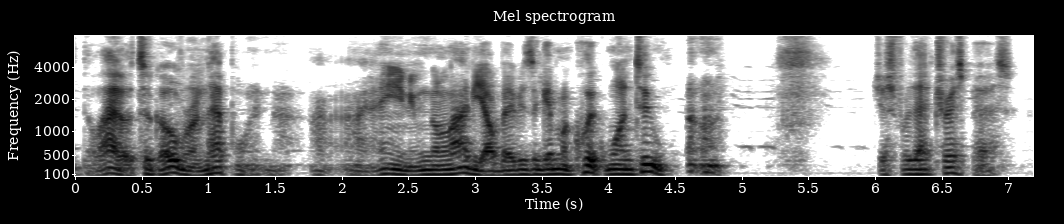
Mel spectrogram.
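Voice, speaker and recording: Deep and husky, the host's voice carries a casual, rambling story on his own show. He boasts and swears freely, corrects himself mid-stream, and refers to his audience as "babies."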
